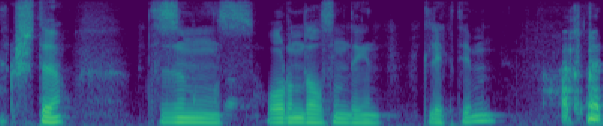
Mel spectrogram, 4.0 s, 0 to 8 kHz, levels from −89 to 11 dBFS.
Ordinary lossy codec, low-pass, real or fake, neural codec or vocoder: none; none; real; none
